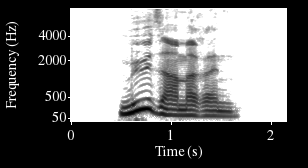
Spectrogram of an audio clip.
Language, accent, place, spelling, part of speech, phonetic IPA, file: German, Germany, Berlin, mühsameren, adjective, [ˈmyːzaːməʁən], De-mühsameren.ogg
- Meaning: inflection of mühsam: 1. strong genitive masculine/neuter singular comparative degree 2. weak/mixed genitive/dative all-gender singular comparative degree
